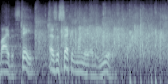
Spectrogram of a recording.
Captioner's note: audience applauding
